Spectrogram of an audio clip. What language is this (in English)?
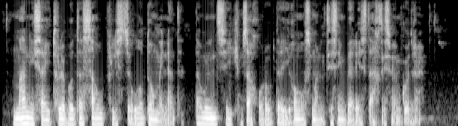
Georgian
